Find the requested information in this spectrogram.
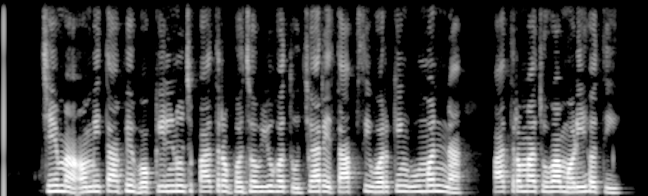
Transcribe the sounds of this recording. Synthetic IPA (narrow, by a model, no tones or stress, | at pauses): d͡ʒemãʔəmit̪abʱeʋəkilnũd͡ʒpat̪ɾəbʱəd͡ʒəʋjũɦət̪ũd͡ʒjaɾet̪apsiʋəɾkiŋɡʋumənːa | pat̪ɾəmãd͡ʒoʋaməɭiɦət̪i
